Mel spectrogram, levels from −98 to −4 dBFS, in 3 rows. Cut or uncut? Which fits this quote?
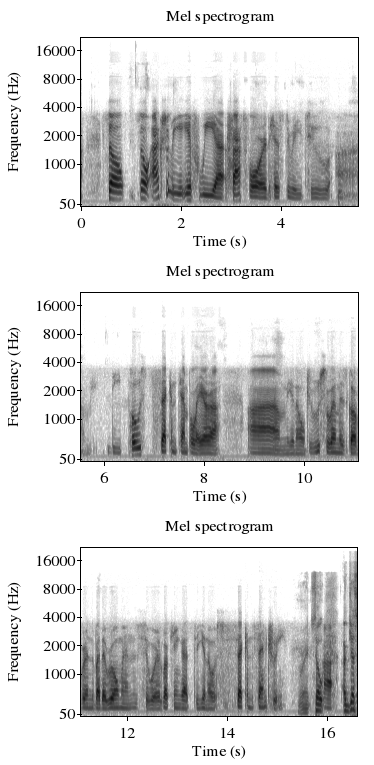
cut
